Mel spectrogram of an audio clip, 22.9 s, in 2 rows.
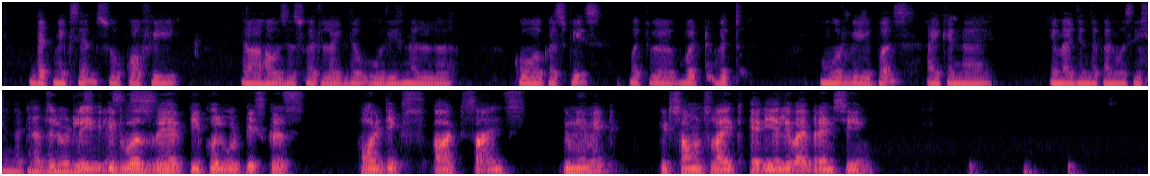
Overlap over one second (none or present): present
